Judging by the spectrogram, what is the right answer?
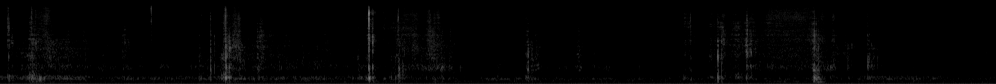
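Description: Paperback book pages being turned by hand: several separate short papery swishes and rustles, with a longer rustle near the end.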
